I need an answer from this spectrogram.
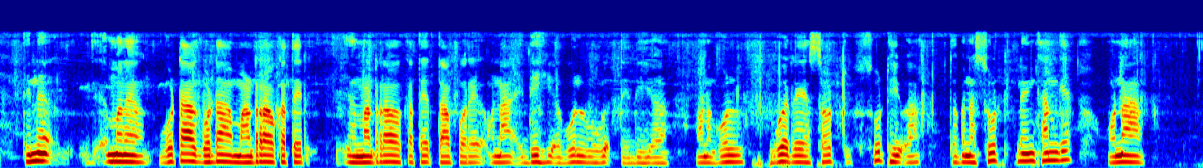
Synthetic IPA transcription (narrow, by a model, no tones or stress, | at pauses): t̪inəʔmanaɡɔʈaɡɔɖamaɖɾawkat̪ɛt̪ | maɖɾawkat̪ɛt̪̚t̪apɔɾɛɔnaid̪iɦijʔaɡɔlbuɡəʔ̪̚t̪ɛd̪iɦiʔaɔnaɡɔlbuɡət̪̚ɾɛsɔʈsuʈhijuʔat̪ɔbɛnasuʈʰlɛŋkʰanɡɛɔna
